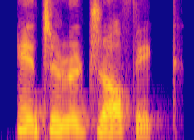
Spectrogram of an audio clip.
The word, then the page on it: Heterotrophic: Indian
